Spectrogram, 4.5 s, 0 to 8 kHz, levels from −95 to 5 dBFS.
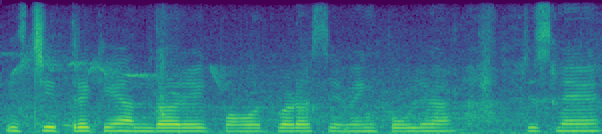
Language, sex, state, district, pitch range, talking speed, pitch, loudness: Hindi, female, Chhattisgarh, Raipur, 200-210 Hz, 145 wpm, 205 Hz, -17 LUFS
